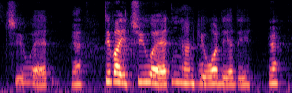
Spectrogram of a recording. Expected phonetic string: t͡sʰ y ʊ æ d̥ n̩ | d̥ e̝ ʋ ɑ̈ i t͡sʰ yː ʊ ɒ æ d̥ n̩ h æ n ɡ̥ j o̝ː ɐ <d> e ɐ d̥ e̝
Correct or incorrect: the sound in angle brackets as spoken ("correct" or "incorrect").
correct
